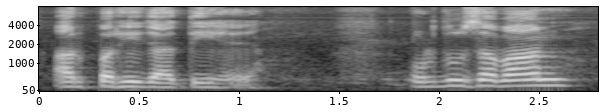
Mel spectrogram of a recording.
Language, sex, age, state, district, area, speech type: Urdu, male, 45-60, Bihar, Khagaria, urban, spontaneous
